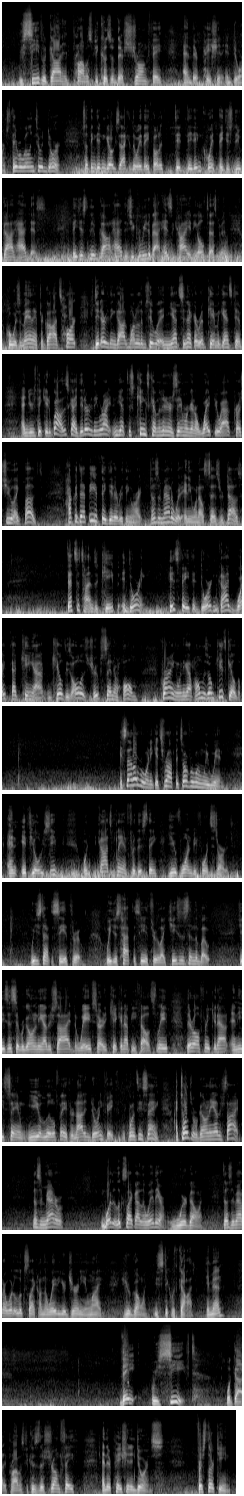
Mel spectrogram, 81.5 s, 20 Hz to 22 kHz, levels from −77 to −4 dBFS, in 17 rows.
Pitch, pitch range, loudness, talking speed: 140 Hz, 120-170 Hz, -27 LUFS, 215 wpm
